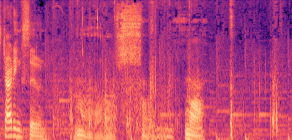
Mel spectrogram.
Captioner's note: grumbling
